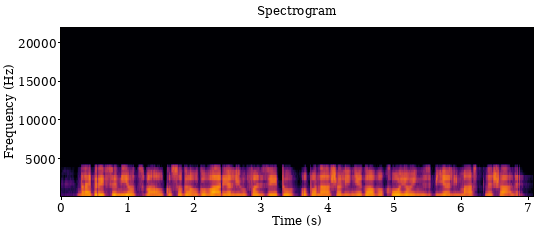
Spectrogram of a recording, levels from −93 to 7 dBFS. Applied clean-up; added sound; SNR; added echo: neural separator model SepFormer WHAMR!.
